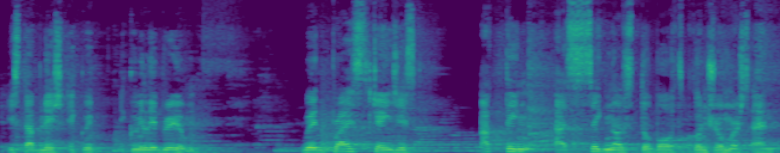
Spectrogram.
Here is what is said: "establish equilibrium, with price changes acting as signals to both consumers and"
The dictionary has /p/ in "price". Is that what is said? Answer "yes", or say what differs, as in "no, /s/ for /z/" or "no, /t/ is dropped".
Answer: yes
